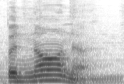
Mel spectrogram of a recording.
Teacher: in the word banana we got two schwa sounds in the beginning and the end of the word and the second syllable is stressed so you don't say be na na or be na nae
